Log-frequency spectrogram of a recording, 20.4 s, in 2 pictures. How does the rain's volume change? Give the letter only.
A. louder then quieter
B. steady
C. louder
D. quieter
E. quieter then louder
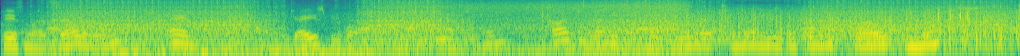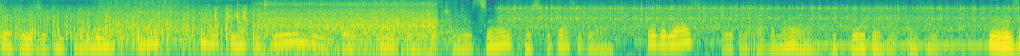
C.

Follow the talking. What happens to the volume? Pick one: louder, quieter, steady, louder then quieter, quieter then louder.
louder.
